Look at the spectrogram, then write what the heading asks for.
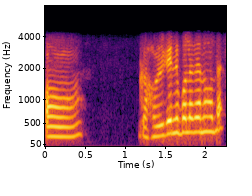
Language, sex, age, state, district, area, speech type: Assamese, female, 18-30, Assam, Dibrugarh, rural, conversation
